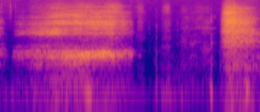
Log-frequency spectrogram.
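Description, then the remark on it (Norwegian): A person exhales heavily and forcefully, a long breathy puff followed after a brief pause by a second shorter one, demonstrating breathing in a referee's direction. “Da puster du i dommerens retning.”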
